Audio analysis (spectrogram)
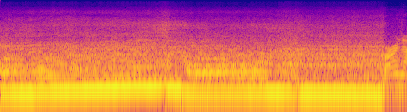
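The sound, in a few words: Polaris Slingshot three-wheeler driving and revving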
